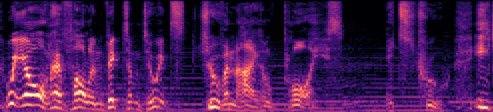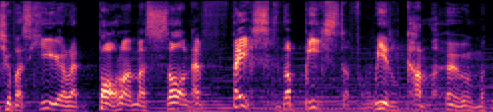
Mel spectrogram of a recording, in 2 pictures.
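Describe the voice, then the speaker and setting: A man's voice: a little high, big pitch swings, unhurried, pushed and bright, faint music behind, heavily acted. A man playing a pompous, wordy, fretful bug scholar in a children's audio drama, with theatrical, pedantic delivery. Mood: solemn.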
